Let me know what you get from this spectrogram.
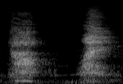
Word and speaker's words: Yahweh: Yahweh is supposed to be spoken like this. Yahweh. You breathe in on the Yah, out on the way. Yahweh, Yahweh.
